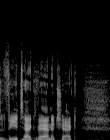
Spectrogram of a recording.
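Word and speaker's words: Vaněček: I've been call I've been pronouncing his name wrong this whole time and you all have probably been shouting at me. It's VTEC Vanichek who stopped 32 of 33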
